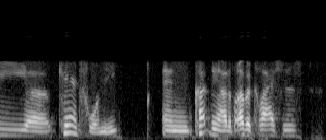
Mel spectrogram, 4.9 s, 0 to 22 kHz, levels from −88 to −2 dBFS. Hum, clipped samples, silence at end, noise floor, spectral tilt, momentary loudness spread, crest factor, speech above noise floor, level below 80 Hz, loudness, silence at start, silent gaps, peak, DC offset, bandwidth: none; under 0.1%; 0.45 s; -47 dBFS; -9 dB/octave; 14 LU; 20 dB; 24 dB; -64 dBFS; -24 LUFS; 0 s; none; -4 dBFS; under 0.1%; 3.8 kHz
